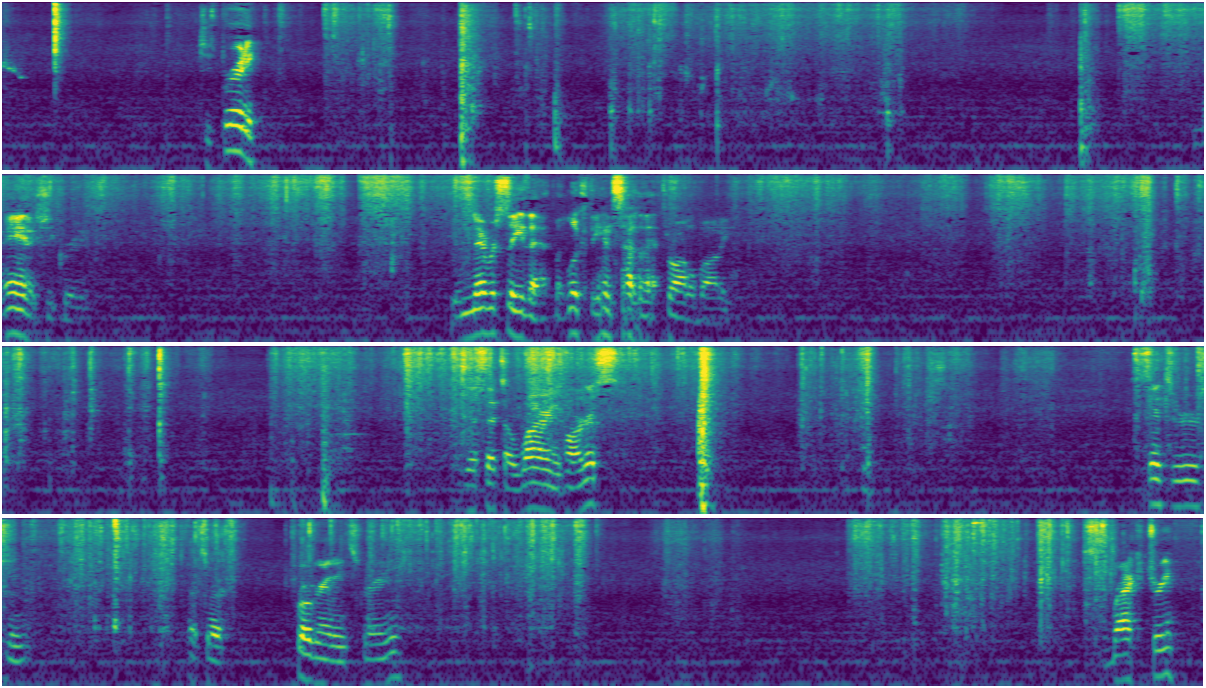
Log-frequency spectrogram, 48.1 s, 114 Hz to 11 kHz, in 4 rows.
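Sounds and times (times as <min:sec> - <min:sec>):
steady low hum: 0:00.0 - 0:48.0
plastic wrap crinkling: 0:06.2 - 0:09.1, 0:11.1 - 0:17.3, 0:18.2 - 0:25.1, 0:26.9 - 0:31.2, 0:31.9 - 0:33.7, 0:35.4 - 0:42.1, 0:44.4 - 0:47.6.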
